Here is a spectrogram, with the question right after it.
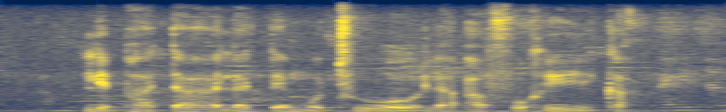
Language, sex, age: Tswana, male, 23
